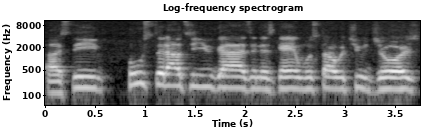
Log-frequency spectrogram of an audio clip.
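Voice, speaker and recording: A man co-hosting a live sports post-game show in a measured, steady way. His voice sits a little high for a man. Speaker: podcast co-host. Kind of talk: casual sports talk.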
